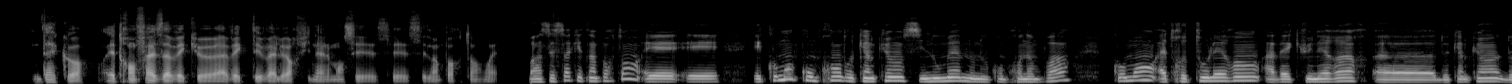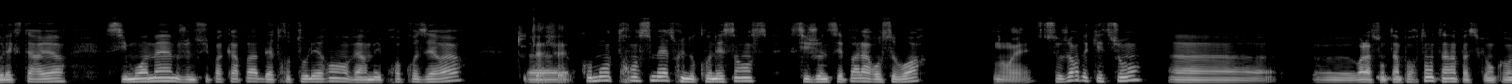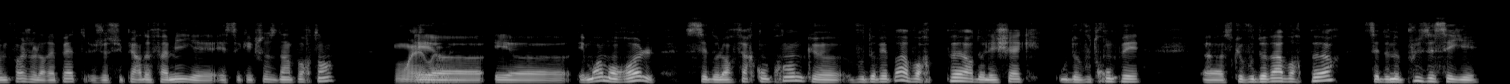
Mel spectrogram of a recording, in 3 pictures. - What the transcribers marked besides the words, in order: drawn out: "heu"
- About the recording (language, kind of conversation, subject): French, podcast, Quand tu fais une erreur, comment gardes-tu confiance en toi ?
